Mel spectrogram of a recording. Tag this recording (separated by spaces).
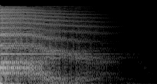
analog drum emtallic formant fx monotribe percussion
